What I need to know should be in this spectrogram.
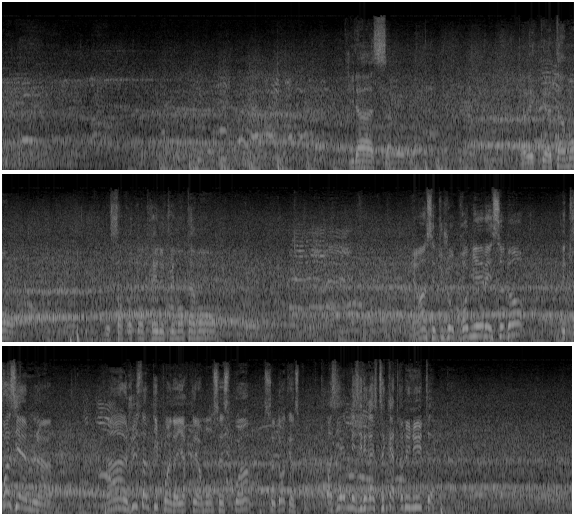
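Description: A large stadium crowd chants and sings steadily.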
